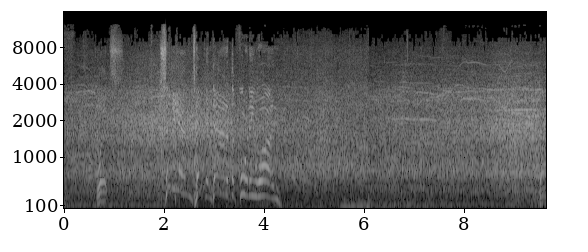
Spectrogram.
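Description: A large crowd roars and cheers in a big open stadium.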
